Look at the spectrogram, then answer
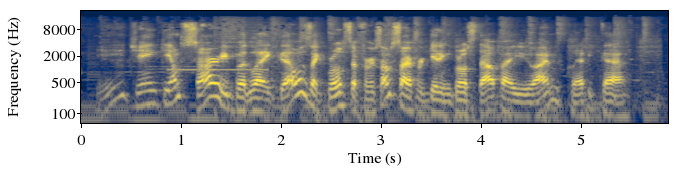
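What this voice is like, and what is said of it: Woman's character voice. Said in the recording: “you sound like a woman with that voice. It's a good voice you got there.”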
